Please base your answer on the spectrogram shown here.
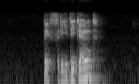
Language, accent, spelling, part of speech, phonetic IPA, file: German, Austria, befriedigend, adjective, [bəˈfʁiːdɪɡn̩t], De-at-befriedigend.ogg
- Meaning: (verb) present participle of befriedigen; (adjective) 1. satisfying 2. the number grade 3 (on a scale from 1 to 6)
